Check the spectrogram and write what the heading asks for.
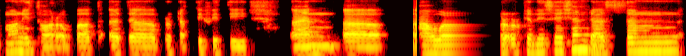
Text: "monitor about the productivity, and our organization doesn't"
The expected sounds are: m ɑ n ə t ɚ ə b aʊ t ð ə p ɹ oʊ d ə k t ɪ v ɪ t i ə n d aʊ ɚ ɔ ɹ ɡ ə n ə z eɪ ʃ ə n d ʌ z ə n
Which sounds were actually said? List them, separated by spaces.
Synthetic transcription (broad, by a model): m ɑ n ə t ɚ ə b aʊ t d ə p ɹ oʊ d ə k t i f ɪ t i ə n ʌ aʊ ɚ ɔ ɹ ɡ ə n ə s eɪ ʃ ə n d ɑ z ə n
